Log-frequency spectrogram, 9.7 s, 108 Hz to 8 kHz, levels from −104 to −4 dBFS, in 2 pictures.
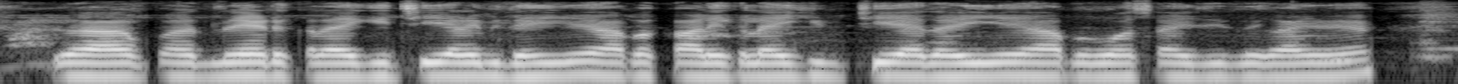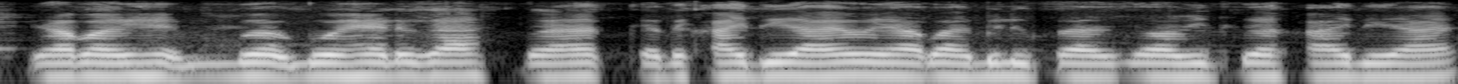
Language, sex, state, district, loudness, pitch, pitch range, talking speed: Hindi, male, Chhattisgarh, Rajnandgaon, -23 LUFS, 160 Hz, 155-165 Hz, 270 wpm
